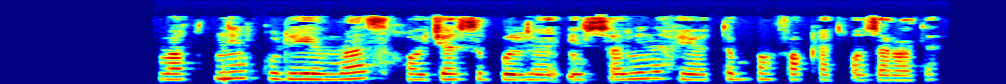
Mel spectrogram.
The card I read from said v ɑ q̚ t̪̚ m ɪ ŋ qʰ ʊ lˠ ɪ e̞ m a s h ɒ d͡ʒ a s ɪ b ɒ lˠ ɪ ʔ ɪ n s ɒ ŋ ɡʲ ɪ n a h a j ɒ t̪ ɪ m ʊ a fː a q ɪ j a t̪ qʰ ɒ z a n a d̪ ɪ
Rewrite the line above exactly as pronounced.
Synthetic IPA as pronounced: v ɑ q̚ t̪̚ n ɪ ŋ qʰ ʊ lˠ ɪ e̞ m a s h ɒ d͡ʒ a s ɪ b o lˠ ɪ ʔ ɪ n s ɒ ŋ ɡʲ ɪ n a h a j ɒ t̪ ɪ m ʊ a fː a q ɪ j a t̪ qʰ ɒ z a n a d̪ ɪ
